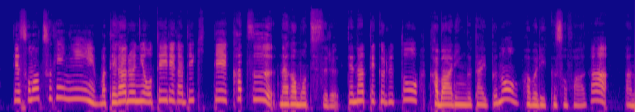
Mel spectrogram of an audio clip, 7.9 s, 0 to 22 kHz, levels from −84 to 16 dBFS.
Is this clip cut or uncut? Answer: cut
